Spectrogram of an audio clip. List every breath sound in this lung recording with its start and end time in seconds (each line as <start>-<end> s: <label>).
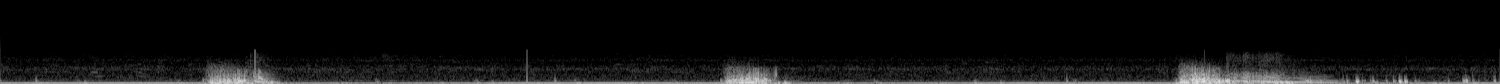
1.98-2.82 s: inhalation
1.98-2.82 s: crackles
7.12-7.96 s: inhalation
7.12-7.96 s: crackles
11.79-12.44 s: inhalation
12.46-13.50 s: exhalation
12.46-13.50 s: wheeze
